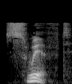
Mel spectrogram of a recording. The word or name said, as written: swift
